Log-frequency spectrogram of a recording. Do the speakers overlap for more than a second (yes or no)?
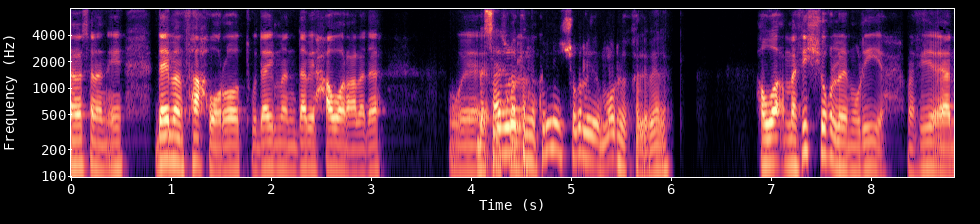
no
